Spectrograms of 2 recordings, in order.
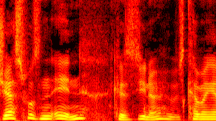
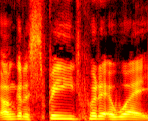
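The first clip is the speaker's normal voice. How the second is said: usual speaking voice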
